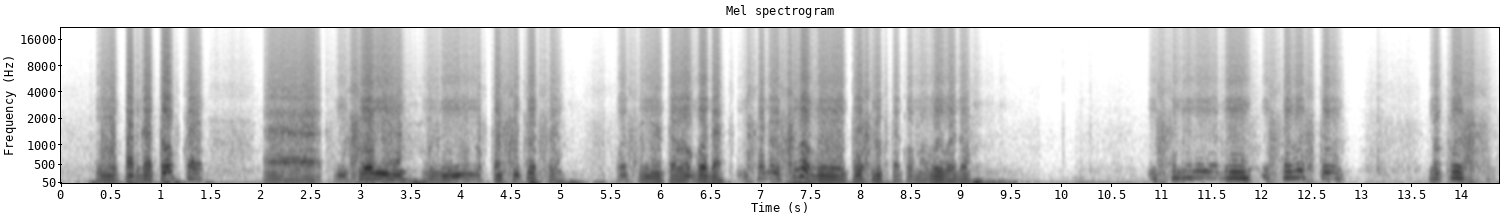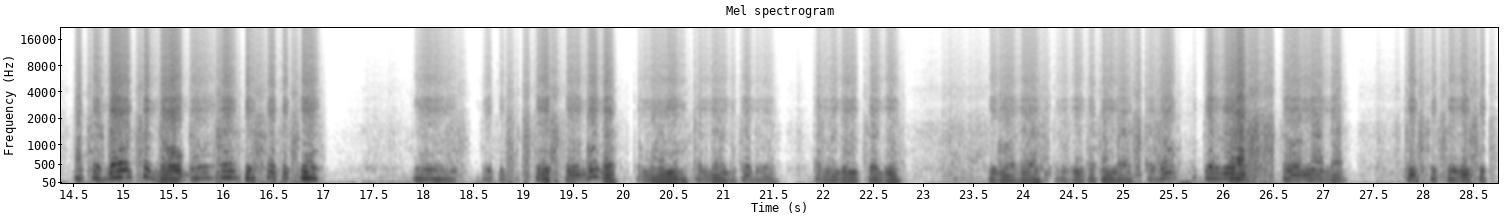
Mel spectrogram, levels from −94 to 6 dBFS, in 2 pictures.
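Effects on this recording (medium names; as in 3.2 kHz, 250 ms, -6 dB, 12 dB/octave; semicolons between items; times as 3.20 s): chopped level 0.69 Hz, depth 60%, duty 75%; aliases and images of a low sample rate 2.9 kHz, jitter 20%; a shimmering, thickened sound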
